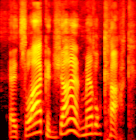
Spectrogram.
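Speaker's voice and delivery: usual speaking voice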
